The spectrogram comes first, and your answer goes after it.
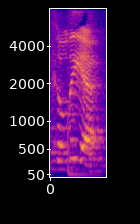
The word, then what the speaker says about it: Kalia: Kalia, your name rhymes with onomatopoeia.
